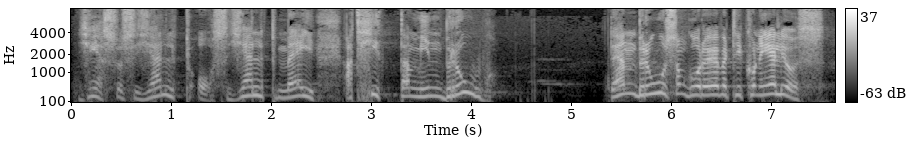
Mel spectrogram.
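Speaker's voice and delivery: slow, earnest spoken prayer. Acted. Pastor praying aloud for the church, slow and earnest. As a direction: pray it slowly to Jesus.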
